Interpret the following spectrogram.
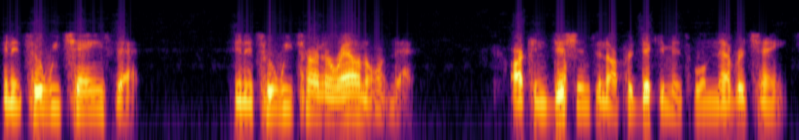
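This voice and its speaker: A man hosting a talk show, making forceful, deliberate declarations before handing over to his guest. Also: a little high, expressive, vocal fry, no echo. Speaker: host. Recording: dry, tinny phone-line sound.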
